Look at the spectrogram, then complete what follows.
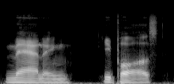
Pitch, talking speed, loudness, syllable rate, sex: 90 Hz, 105 wpm, -18 LUFS, 3.9 syllables/s, male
